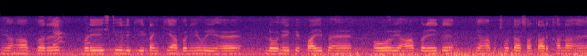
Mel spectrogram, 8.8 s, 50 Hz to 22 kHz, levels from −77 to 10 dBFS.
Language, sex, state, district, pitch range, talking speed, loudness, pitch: Hindi, male, Haryana, Charkhi Dadri, 180-190 Hz, 155 wpm, -16 LUFS, 185 Hz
